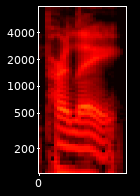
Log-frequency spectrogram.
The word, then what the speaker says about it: parley: I think it might be parlay, even though it's spelled with an EY.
